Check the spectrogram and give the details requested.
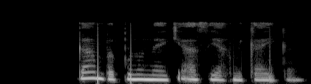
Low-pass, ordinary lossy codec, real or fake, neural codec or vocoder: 7.2 kHz; Opus, 64 kbps; real; none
